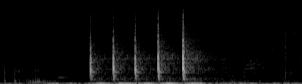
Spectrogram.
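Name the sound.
knocking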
